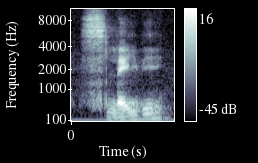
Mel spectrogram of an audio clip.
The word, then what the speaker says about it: Slavey: like the cre the slavey the chipa or the yeah yeah slavy people in my last Canada video I I got a comment from one of you saying that it is actually pronounced slavy because I thought for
